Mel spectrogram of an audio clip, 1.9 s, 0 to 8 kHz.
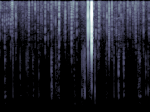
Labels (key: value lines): label: biophony, sea urchins (Echinidae)
recorder: SoundTrap 600 or HydroMoth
